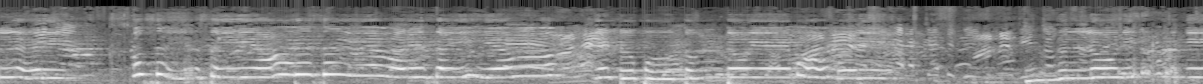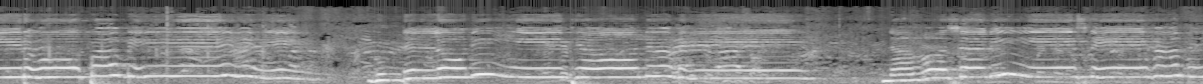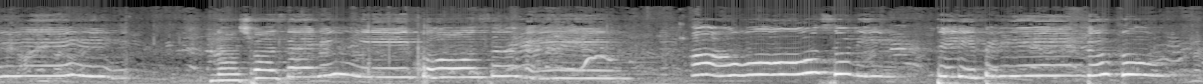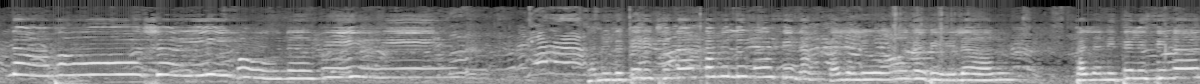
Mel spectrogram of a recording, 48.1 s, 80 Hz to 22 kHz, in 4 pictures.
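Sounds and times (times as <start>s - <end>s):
woman singing into microphone: 0.0s - 9.0s, 10.2s - 20.2s, 20.8s - 25.5s, 26.1s - 30.4s, 31.0s - 40.6s, 42.0s - 48.0s
children calling and playing: 0.0s - 48.0s.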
